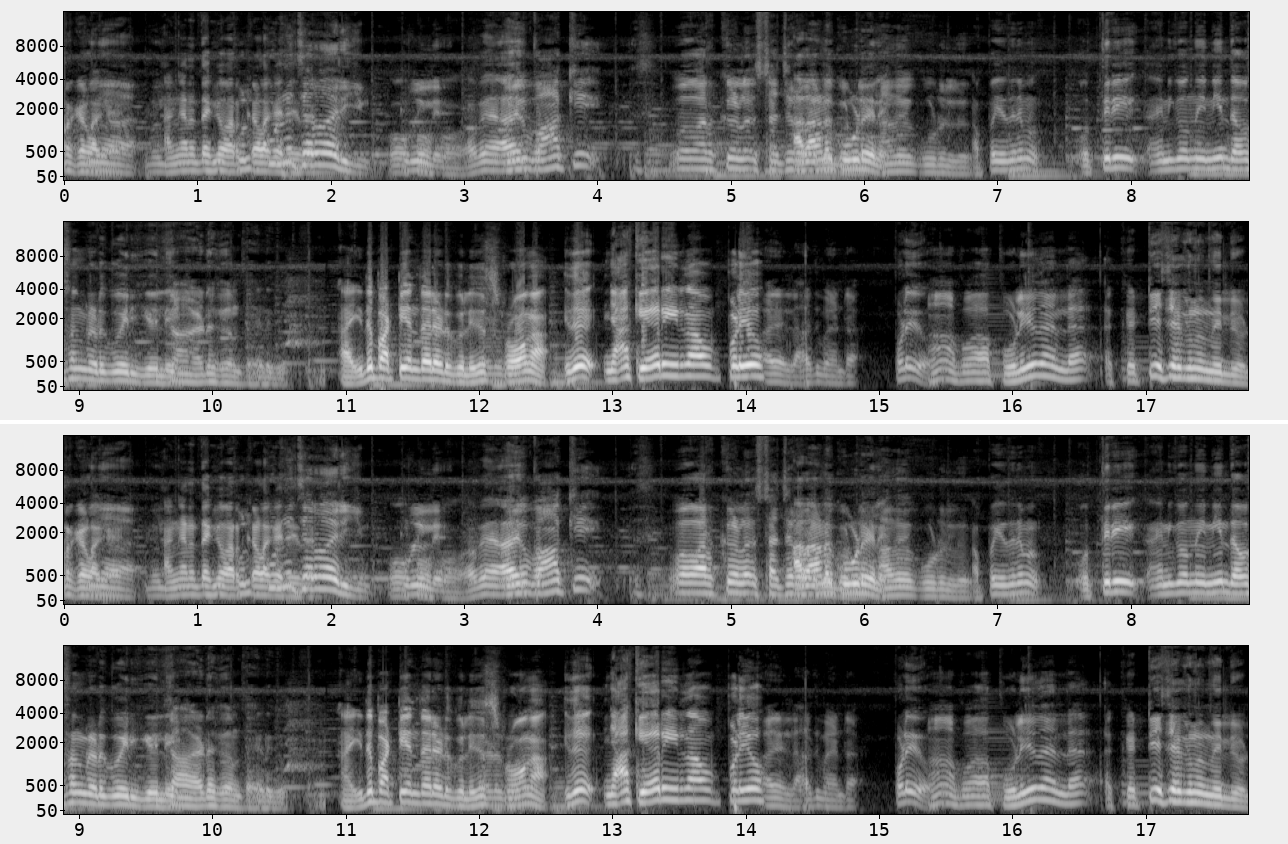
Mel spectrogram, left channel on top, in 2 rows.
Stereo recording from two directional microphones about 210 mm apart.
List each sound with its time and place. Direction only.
0.0 s a man's voice: centre (ahead or behind)
5.5 s a man's voice: centre (ahead or behind)
6.1 s a man's voice: 15° left (ahead or behind)
6.9 s a man's voice: centre (ahead or behind)
9.7 s a man's voice: 15° left (ahead or behind)
10.9 s speech: 10° right (ahead or behind)
11.7 s speech: 30° right (ahead or behind)
12.3 s a man's voice: 5° right (ahead or behind)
